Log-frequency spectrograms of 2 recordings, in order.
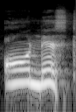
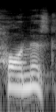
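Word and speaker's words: honest: निकालता है, an hour, H जो यहाँ पे साइलेंट है, ऑनेस्ट हम पढ़ते हैं, हॉनेस्ट नहीं पढ़ते हैं।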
